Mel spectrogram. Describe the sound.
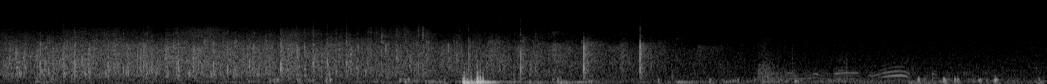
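An audience applauds a man being introduced, a dense, steady wash of clapping that thins out after about five seconds, broken by a single low thump. A voice speaks briefly as the clapping dies away.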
